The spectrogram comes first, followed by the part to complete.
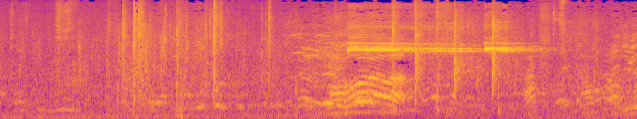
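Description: Referee's whistle blown in two shrill blasts about a second apart, with a man shouting loudly over the first blast.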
